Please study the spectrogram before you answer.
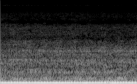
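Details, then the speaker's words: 6.8 L V10 after broken exhaust stud repair (one crooked hole into the water jacket, now a threaded rod, possibly 3/8), about 300 miles later: low, even idle with no ticking or exhaust puffing; running smoothly. "I am amazed that I was able to repair this but as you can hear it is running driving"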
